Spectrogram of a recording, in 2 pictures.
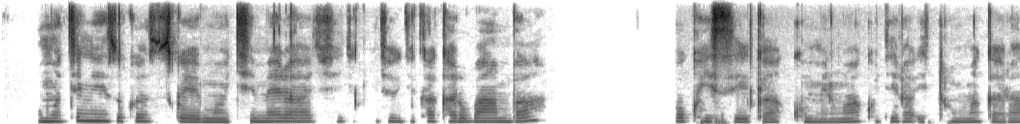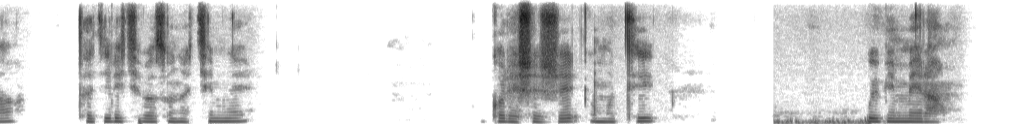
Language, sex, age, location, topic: Kinyarwanda, female, 18-24, Kigali, health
